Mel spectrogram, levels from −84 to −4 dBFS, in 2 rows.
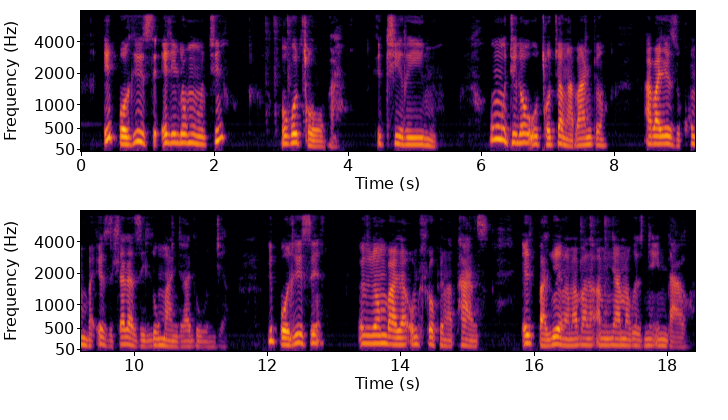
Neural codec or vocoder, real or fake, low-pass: none; real; 7.2 kHz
